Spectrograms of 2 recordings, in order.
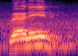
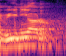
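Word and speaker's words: veneer: वेनीर, correct pronunciation है वीनियर, polish, polish हर जगह उतर गया था।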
